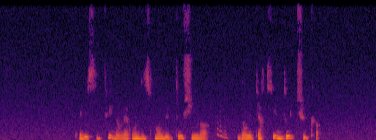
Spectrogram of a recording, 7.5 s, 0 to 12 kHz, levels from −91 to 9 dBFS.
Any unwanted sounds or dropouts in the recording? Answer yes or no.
yes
